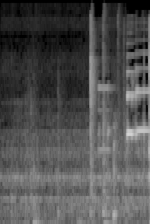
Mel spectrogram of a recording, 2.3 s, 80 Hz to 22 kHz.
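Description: A Ninja 15-in-1 multicooker gives a short electronic beep as its sear saute mode is switched off, bright tones following a soft clunk after a quiet stretch with faint background sounds.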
